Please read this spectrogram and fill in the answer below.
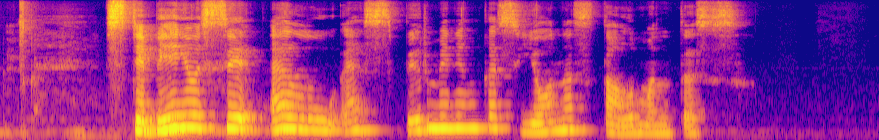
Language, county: Lithuanian, Alytus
